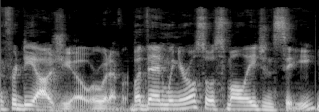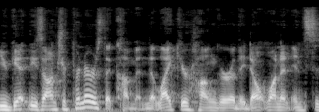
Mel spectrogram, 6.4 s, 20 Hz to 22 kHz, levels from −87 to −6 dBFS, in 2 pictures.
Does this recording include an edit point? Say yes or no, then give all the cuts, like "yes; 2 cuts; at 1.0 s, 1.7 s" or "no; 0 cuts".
yes; 2 cuts; at 1.2 s, 3.1 s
